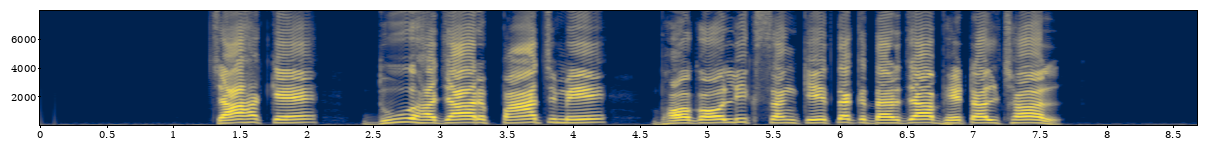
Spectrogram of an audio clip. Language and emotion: Maithili, neutral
